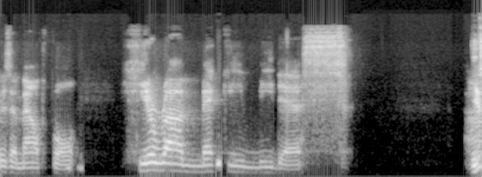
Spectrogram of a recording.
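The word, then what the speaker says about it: Hiramekimedes: His name is, and I apologize for people who know that this name is a mouthful, Hiramekimides.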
